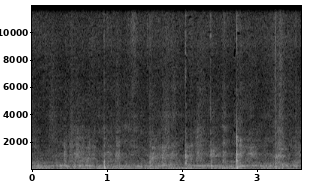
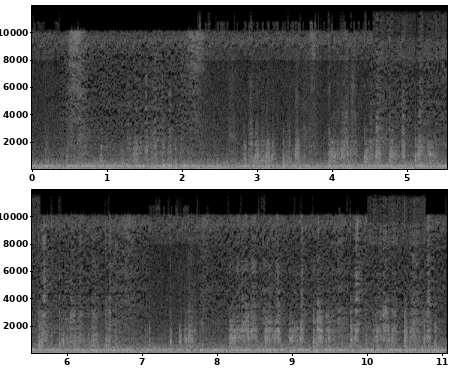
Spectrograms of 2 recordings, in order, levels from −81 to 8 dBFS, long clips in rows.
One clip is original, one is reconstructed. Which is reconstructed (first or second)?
first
